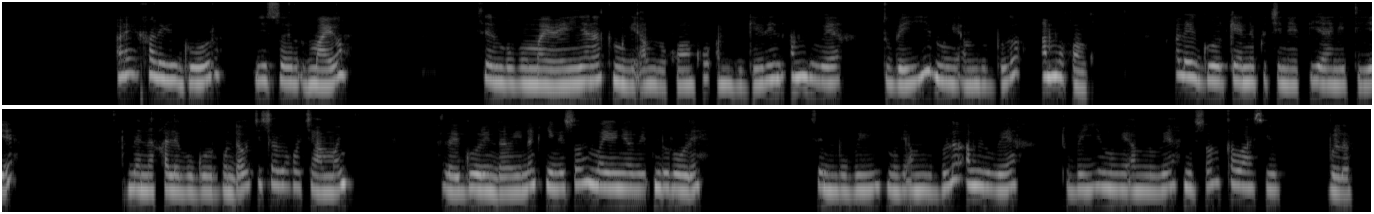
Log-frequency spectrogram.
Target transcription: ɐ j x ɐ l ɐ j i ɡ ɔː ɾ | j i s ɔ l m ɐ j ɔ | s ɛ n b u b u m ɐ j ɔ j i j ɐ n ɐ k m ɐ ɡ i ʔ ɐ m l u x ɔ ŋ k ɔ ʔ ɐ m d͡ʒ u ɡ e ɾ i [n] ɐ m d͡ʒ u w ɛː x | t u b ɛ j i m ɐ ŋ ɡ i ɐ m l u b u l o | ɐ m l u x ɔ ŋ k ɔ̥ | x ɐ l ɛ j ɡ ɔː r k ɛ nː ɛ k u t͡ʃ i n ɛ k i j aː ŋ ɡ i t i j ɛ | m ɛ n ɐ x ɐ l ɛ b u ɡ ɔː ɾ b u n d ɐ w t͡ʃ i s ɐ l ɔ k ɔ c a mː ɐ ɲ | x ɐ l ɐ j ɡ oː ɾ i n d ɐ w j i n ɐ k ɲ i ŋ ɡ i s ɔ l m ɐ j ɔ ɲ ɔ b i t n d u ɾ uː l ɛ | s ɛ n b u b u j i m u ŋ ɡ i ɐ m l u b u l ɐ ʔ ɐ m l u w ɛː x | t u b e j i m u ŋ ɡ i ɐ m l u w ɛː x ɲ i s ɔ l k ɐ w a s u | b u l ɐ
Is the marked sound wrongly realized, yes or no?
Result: no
